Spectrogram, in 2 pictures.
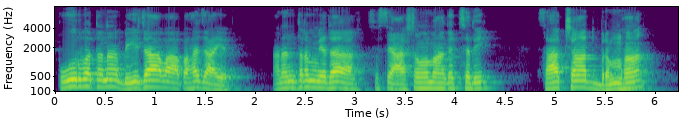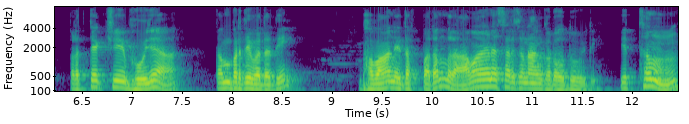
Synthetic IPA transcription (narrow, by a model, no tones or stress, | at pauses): puːɾʋɐt̪ɐnɐbiːd͡ʒaːʋaːpɐɦɐd͡ʒaːjɐt̪i̥ | ɐnɐnt̪ɐɾɐmjɐd̪ɐsɐsjɐaːʃɾɐmɐmaːɡɐtːt͡ʃʰɐt̪i | saːkʂaːt̪̚bɾɐmɦɐ | pɾɐt̪jɐkʂibʱuːjɐ | t̪ɐmpɾɐt̪iʋɐd̪ɐt̪i | bʱɐʋaːnit̪ɐppɐt̪ɐmɾaːʋaːjɐɳɐsɐɾt͡ʃɐnaːŋkɐɾoːt̪uːit̪i | it̪ʰːɐm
